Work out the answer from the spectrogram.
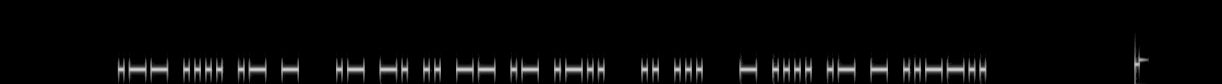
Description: Morse code, heard as a keyed tone, about 22 wpm, 700 Hz. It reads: WHAT ANIMAL IS THAT?
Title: Sentences from Top 1000 Words - Review Part 1 - 22wpm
